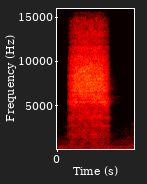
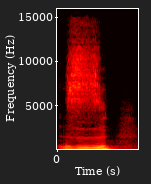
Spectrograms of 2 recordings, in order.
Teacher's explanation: So with s, there's no vibrations, but with z, there are vibrations.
